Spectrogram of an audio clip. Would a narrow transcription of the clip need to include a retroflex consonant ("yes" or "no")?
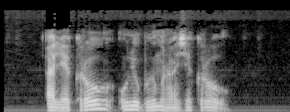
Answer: no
